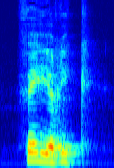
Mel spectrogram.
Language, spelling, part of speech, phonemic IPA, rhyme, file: Dutch, feeëriek, adjective, /ˌfeː.əˈrik/, -ik, Nl-feeëriek.ogg
- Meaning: wonderful, charming, magical, fairy-talelike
